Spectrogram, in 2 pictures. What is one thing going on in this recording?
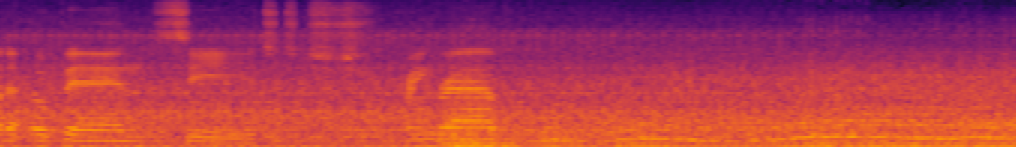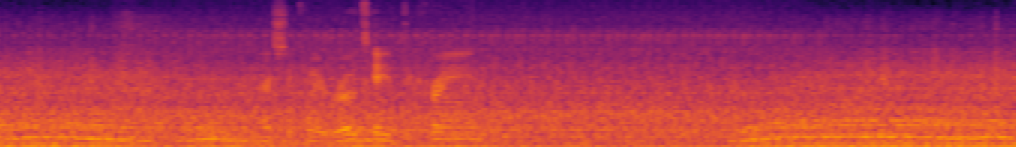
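A crane engine hums and revs up and down.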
